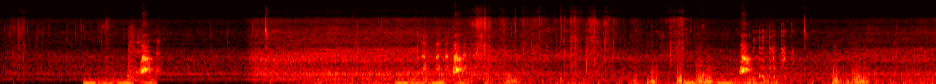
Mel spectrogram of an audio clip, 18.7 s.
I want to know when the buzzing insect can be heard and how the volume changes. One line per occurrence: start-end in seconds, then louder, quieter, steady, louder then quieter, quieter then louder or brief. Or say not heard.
0.0-18.6 louder then quieter.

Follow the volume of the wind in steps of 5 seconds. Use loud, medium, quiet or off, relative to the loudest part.
off, medium, loud, loud.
